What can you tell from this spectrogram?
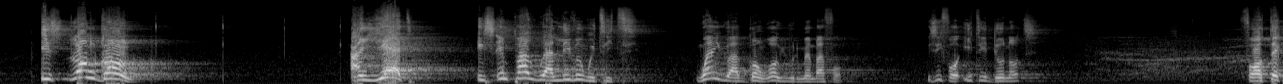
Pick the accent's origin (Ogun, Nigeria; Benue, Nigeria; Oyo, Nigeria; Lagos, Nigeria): Oyo, Nigeria; Ibadan; I come from Ibadan land.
